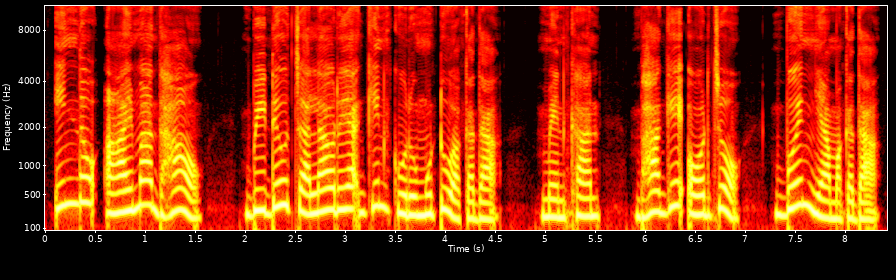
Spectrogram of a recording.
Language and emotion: Santali, sad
